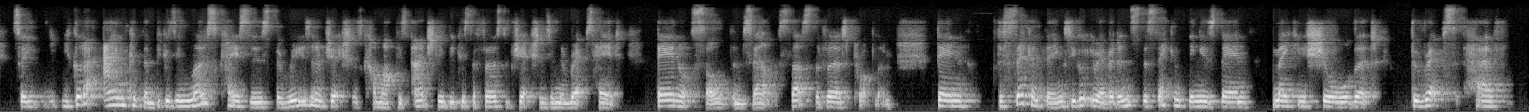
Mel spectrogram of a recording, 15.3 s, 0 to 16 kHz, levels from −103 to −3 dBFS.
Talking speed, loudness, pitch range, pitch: 210 wpm, -20 LUFS, 165-195 Hz, 175 Hz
